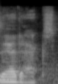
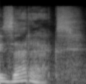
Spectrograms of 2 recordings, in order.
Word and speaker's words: ZX: the zx spectrum and it is pronounced zx because it's british you like to emphasize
